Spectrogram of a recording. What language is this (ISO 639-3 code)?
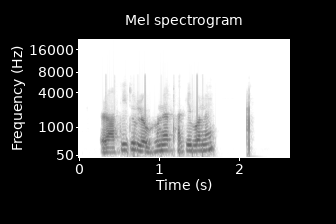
asm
